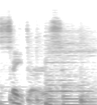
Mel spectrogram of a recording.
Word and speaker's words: satyr: Centaurs and satyrs. I guess the next war will be less rich in magical creatures. Centaur, strict vegan. Satyr, it's pronounced satyr.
